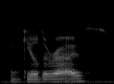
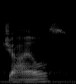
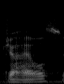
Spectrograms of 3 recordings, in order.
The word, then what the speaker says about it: Gilles: If you're French, you say Gilles, or if you're American or you speak American English, it's Giles. I hear a lot of people pronounce this funky. It's Giles if you're, speaking English.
